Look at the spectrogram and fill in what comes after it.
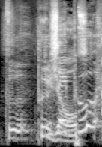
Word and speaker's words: Pujols: Pujols. – How do you say it? – Pujols. – You don't pronounce the L?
